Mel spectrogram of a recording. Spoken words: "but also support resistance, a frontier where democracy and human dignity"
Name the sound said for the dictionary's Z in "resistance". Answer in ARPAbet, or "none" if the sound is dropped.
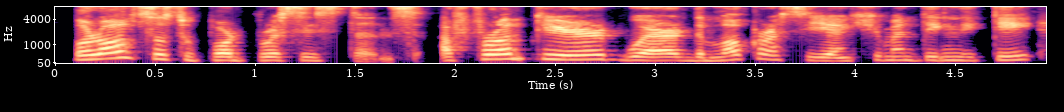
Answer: S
